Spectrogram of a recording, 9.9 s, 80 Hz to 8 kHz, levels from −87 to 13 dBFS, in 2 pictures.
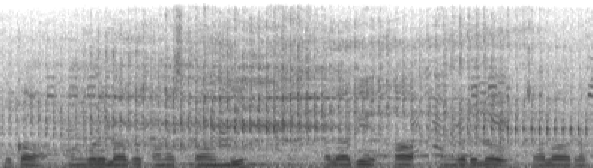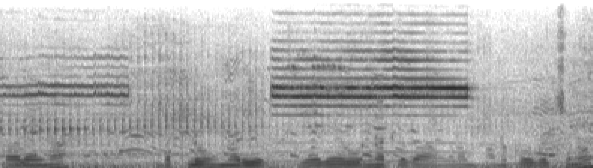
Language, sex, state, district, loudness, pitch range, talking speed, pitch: Telugu, male, Andhra Pradesh, Sri Satya Sai, -13 LUFS, 125-135 Hz, 95 wpm, 130 Hz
